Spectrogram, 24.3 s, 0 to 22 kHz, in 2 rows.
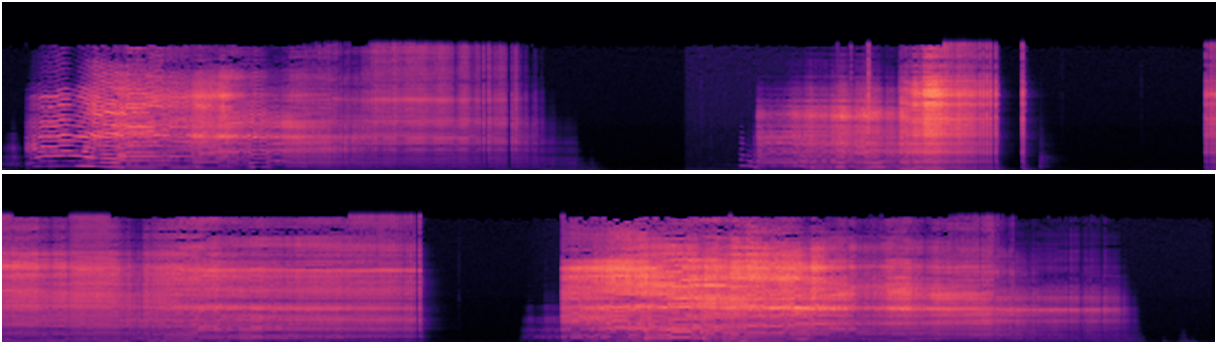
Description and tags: Squeaky door hinge
You'll reach for your can of WD 40 when you hear this creaky door hinge.
squeaky, hinge, door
